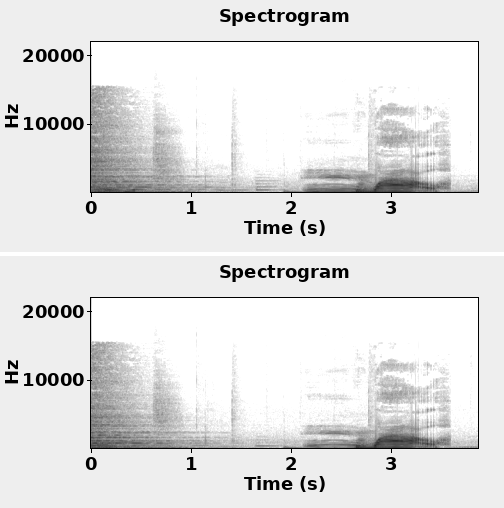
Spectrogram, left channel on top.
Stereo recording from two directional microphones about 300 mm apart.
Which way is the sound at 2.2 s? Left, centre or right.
Left.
